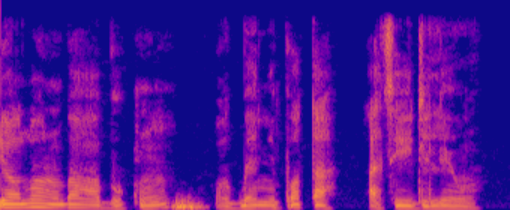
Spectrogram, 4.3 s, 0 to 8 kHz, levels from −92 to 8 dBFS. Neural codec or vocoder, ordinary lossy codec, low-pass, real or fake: none; none; 7.2 kHz; real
